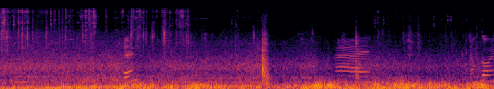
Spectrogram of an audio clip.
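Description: Car keys jangling in hand, with a sharp click about three seconds in, over a steady low rumble.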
